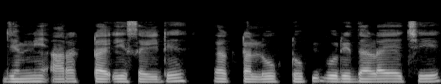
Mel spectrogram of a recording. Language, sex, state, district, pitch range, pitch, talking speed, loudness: Bengali, male, West Bengal, Malda, 125-135 Hz, 130 Hz, 165 wpm, -23 LUFS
